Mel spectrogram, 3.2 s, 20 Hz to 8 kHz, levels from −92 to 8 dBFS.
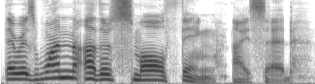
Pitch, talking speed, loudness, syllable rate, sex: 160 Hz, 150 wpm, -17 LUFS, 4.0 syllables/s, male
